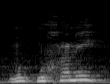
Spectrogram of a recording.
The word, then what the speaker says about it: Mukhrani: Mukrani. Actually, that's a perfect uh expression and the pronunciation. A lot of people are struggling with the letter, but And this is some 30 kilometers north of the capital.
